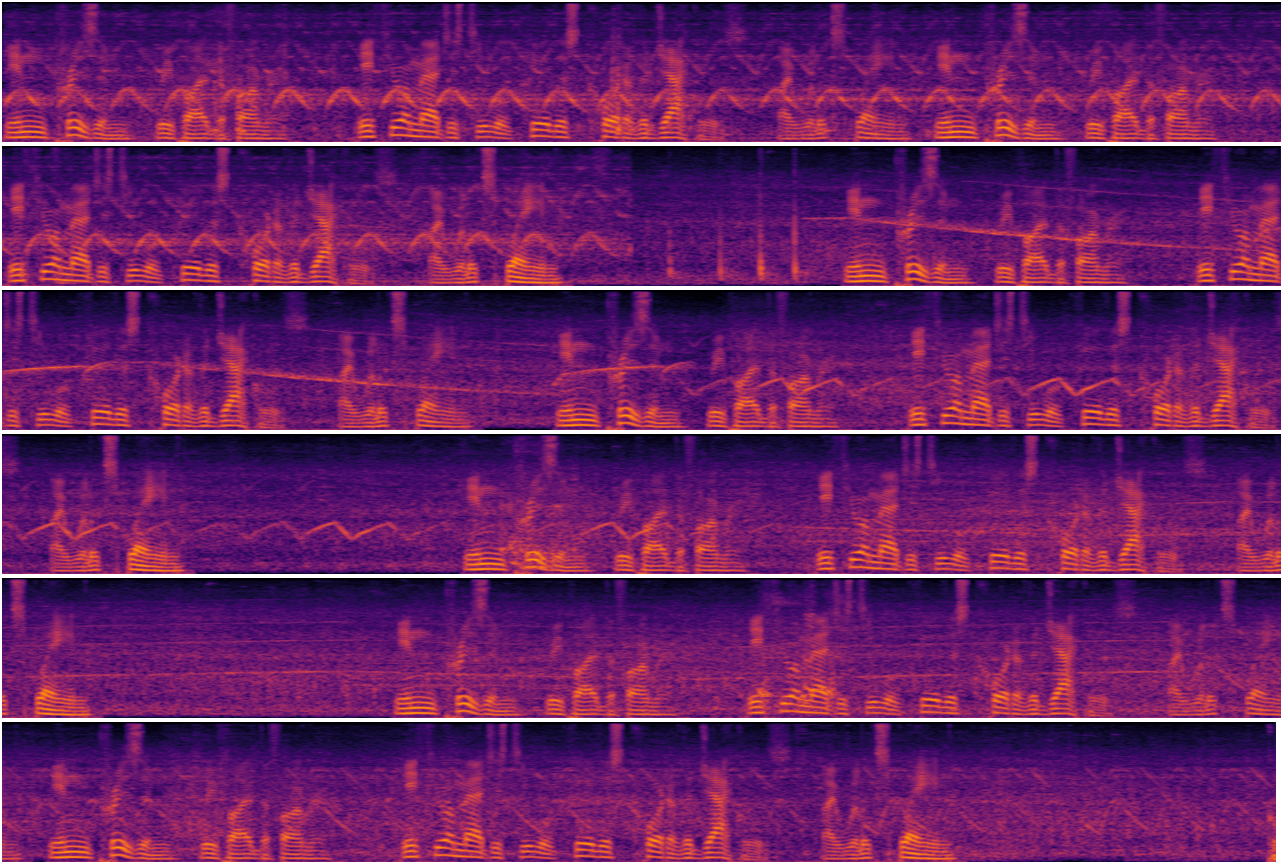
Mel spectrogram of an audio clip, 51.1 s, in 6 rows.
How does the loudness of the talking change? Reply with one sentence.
The volume of the talking stays about the same.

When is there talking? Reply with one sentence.
The talking can be heard from 0.0 to 12.3 s, from 14.1 to 26.9 s, from 28.6 to 34.8 s and from 36.7 to 49.0 s.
